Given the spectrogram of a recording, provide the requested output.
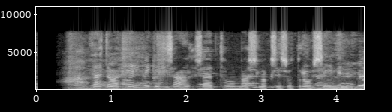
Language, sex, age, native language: Icelandic, female, 14, Icelandic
